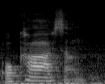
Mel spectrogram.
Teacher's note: so instead of putting another vowel we just make it longer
